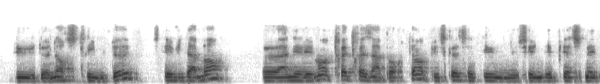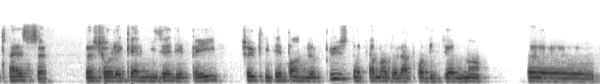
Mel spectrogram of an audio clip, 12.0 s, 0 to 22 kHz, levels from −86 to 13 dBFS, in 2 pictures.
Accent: French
